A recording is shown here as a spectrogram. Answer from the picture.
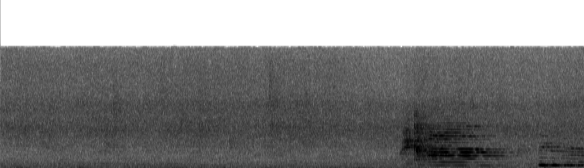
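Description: Shower water running steadily. About three seconds in, a male eclectus parrot gives one loud call, starting sharply and lasting under a second.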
